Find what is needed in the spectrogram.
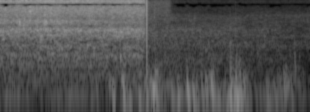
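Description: Surf washing in over a pebble beach, a steady hiss of foaming water, with wind on the microphone. About a second in it cuts off abruptly, leaving gusty wind rumble on the microphone.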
